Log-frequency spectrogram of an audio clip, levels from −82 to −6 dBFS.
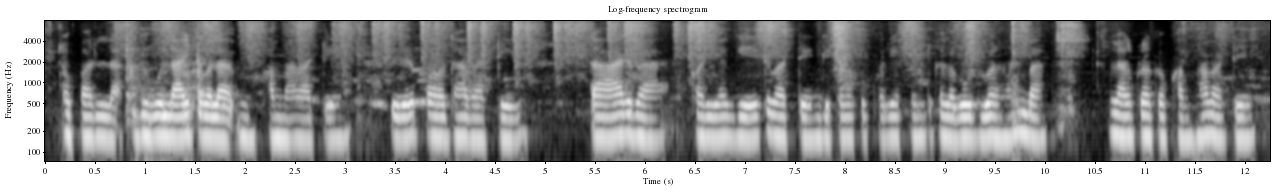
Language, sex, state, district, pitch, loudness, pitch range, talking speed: Bhojpuri, female, Uttar Pradesh, Deoria, 165 Hz, -18 LUFS, 160-170 Hz, 150 wpm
